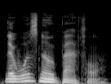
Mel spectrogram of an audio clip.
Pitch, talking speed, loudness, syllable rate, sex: 120 Hz, 215 wpm, -16 LUFS, 5.9 syllables/s, male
